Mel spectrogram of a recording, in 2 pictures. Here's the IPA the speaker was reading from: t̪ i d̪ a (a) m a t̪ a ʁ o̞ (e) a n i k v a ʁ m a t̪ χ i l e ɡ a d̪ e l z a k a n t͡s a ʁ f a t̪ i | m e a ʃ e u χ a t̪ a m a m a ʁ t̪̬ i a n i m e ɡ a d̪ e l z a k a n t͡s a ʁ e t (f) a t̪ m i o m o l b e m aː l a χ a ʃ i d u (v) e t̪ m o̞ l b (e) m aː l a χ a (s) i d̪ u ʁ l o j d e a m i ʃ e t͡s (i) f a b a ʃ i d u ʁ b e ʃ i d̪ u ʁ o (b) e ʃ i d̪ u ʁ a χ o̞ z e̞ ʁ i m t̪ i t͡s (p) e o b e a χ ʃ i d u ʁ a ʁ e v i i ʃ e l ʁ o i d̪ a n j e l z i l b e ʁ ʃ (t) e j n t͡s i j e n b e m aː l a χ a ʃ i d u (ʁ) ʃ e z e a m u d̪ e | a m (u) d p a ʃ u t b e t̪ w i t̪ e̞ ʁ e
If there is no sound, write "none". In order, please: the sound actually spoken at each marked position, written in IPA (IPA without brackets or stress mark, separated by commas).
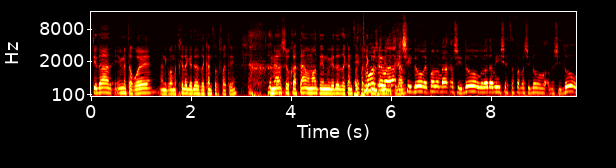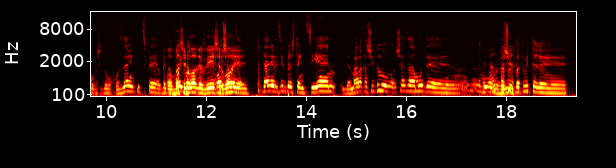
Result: i, e, f, ʁ, e, ʃ, a, b, p, t, ʁ, u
